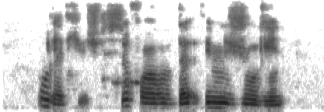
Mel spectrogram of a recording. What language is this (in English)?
Kabyle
